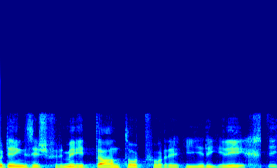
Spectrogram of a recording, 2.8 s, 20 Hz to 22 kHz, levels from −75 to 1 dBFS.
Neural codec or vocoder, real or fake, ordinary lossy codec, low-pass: codec, 16 kHz, 0.8 kbps, ZipCodec; fake; none; 7.2 kHz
